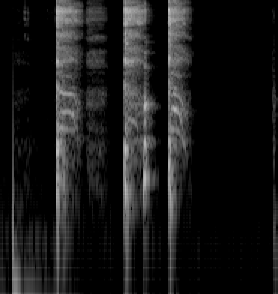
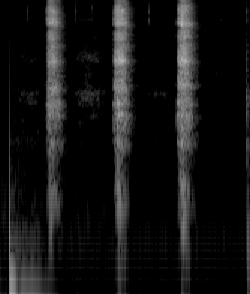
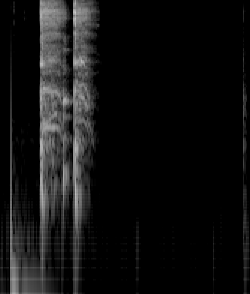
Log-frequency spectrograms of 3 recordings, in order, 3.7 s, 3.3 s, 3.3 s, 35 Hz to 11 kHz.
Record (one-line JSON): {"three_cough_length": "3.7 s", "three_cough_amplitude": 30995, "three_cough_signal_mean_std_ratio": 0.3, "exhalation_length": "3.3 s", "exhalation_amplitude": 13640, "exhalation_signal_mean_std_ratio": 0.31, "cough_length": "3.3 s", "cough_amplitude": 32475, "cough_signal_mean_std_ratio": 0.25, "survey_phase": "beta (2021-08-13 to 2022-03-07)", "age": "45-64", "gender": "Female", "wearing_mask": "No", "symptom_sore_throat": true, "symptom_onset": "7 days", "smoker_status": "Ex-smoker", "respiratory_condition_asthma": false, "respiratory_condition_other": false, "recruitment_source": "REACT", "submission_delay": "7 days", "covid_test_result": "Negative", "covid_test_method": "RT-qPCR"}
